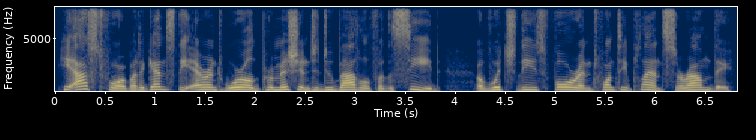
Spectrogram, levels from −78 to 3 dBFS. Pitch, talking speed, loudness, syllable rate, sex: 210 Hz, 210 wpm, -18 LUFS, 5.2 syllables/s, female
